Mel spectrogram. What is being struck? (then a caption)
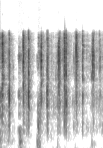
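Spray ink bottle with mixing ball. A bottle of pigmented water-based spray ink (Perfect Pearls type) is shaken, and a small mixing ball inside it rattles in quick, bright clicks. About six separate rattles are heard in a second, crisp and high-pitched with almost no ring.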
